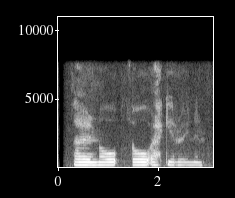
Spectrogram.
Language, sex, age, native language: Icelandic, male, 10, Icelandic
